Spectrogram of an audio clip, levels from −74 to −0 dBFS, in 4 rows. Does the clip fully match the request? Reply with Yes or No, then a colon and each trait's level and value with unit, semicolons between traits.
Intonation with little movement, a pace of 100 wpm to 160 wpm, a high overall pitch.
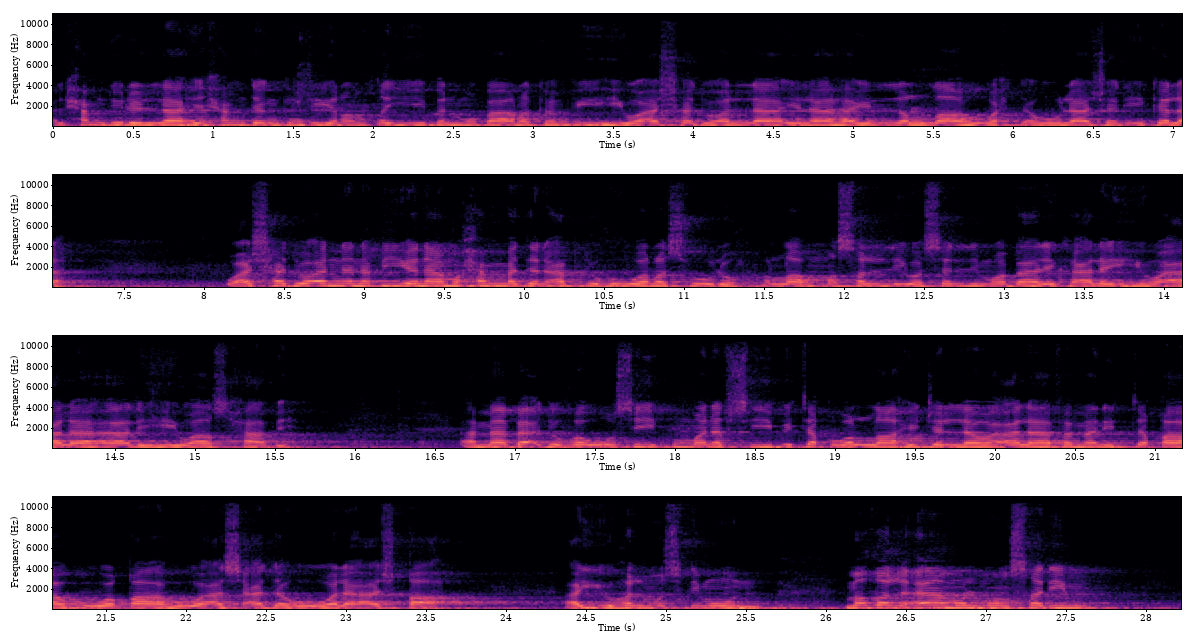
Yes: narrow, 1.5 semitones; average, 105 wpm; high, 200 Hz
